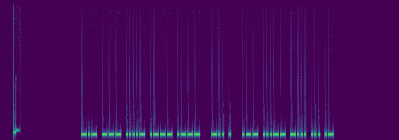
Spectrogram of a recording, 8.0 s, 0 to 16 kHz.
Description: Morse code, heard as a keyed tone, about 34 wpm, 700 Hz. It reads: KO4JJ DE W3BSA
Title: USA Callsign DE Callsign - 5 Characters - 35wpm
